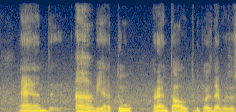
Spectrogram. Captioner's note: clears throat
